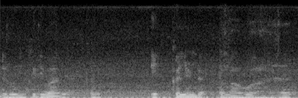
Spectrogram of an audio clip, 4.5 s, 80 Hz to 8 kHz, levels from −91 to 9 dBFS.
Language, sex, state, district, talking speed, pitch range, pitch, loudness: Hindi, male, Arunachal Pradesh, Lower Dibang Valley, 120 wpm, 125-140 Hz, 130 Hz, -16 LUFS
